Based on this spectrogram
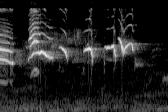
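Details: Short burst of Oriental magpie-robin 'ngobra' display song full of learned phrases: about five loud slurred whistles, rising then dropping, with a buzzy edge, then silence.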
